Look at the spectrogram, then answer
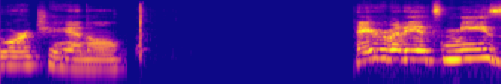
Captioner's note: slapping sound effect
